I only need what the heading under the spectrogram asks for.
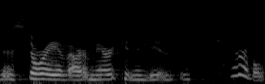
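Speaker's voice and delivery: tearful, on the verge of tears. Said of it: "I'm gonna cry now".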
